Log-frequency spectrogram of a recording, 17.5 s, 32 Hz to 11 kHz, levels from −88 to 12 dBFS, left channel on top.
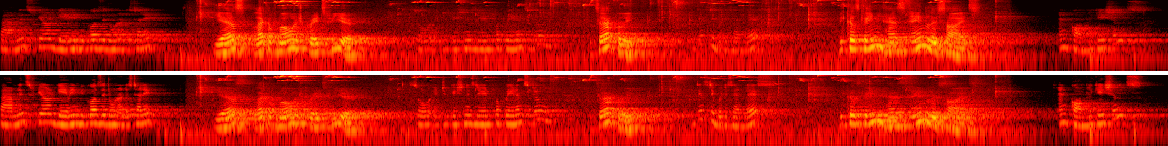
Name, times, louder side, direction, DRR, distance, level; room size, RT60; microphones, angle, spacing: voice 1, 0.0-2.3 6.1-8.3 10.4-11.8 15.8-17.1, right 5 dB, 70° right, 9 dB, 0.4 m, -39 dB
sound 1, 2.8-15.2, right 1 dB, 5° right, 0.4 m, -37 dB
voice 2, 3.2-5.3 8.9-9.6 12.6-14.7, left 3 dB, 60° left, 8 dB, 0.5 m, -29 dB
sound 2, 7.8-13.9, left 5 dB, 30° left, 0.8 m, -48 dB
7.5 x 5.6 x 4.4 m, 2.6 s
head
